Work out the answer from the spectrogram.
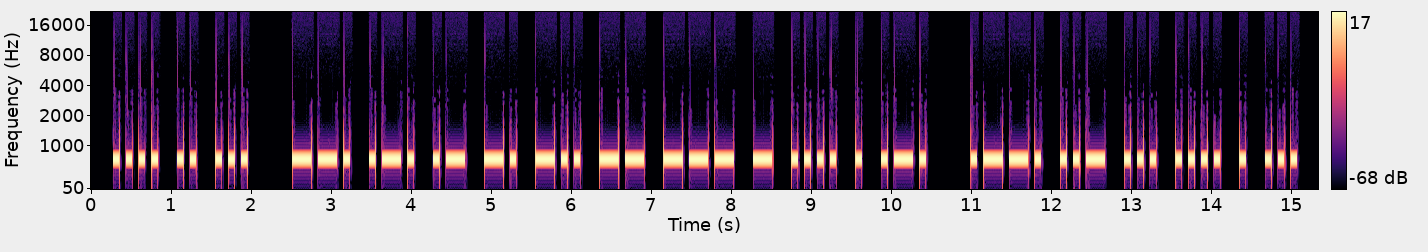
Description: Morse code, heard as a keyed tone, about 14 wpm, 700 Hz. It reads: HIS GRANDMOTHER PUSHES
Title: Additional Easy Phrases 15wpm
